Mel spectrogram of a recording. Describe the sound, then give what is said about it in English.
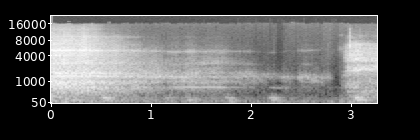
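Slow, deliberate breathing during a guided breathing exercise: a long, soft exhale that gradually fades, a quiet stretch, then a fresh breath rising near the end. The breaths are faint and airy. “And exhale. Inhale and exhale.”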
